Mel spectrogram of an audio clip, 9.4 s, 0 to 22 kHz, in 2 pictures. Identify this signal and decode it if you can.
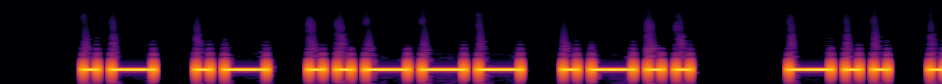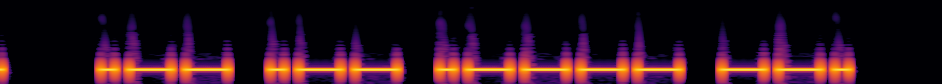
Morse code, heard as a keyed tone, about 17 wpm, 700 Hz. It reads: AA2L DE WW1G
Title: USA Callsign DE Callsign - 4 Characters - 17wpm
